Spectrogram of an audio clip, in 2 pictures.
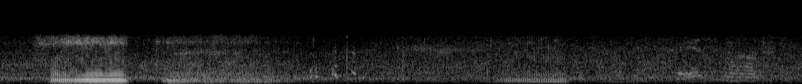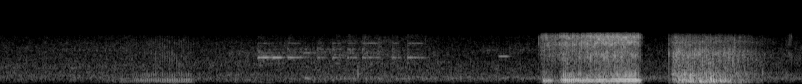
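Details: Doobie snoring during sleep: loud rattling snores at irregular intervals over quieter noisy breathing.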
